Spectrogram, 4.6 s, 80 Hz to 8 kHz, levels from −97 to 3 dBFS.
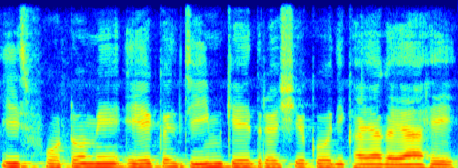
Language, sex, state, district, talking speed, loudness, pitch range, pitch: Hindi, male, Uttar Pradesh, Lalitpur, 145 wpm, -15 LUFS, 145-160 Hz, 155 Hz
